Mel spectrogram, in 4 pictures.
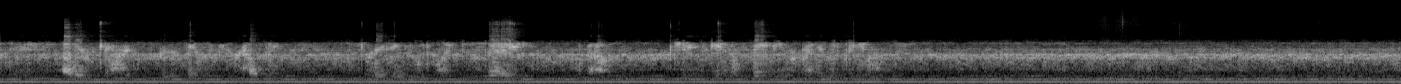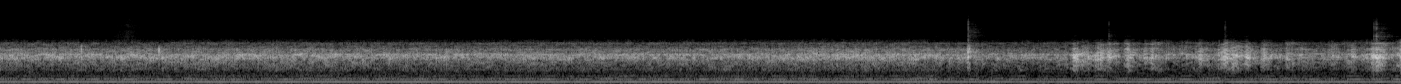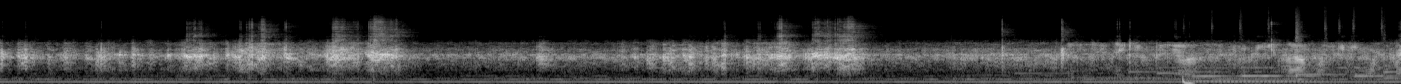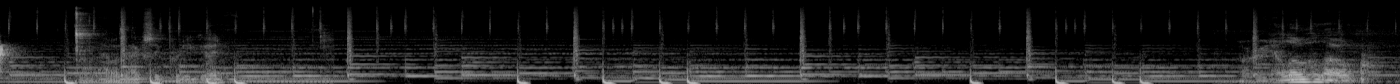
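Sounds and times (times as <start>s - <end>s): low steady hum: 0.0s - 46.6s, 52.7s - 56.0s
radio static hiss: 0.0s - 56.0s.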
